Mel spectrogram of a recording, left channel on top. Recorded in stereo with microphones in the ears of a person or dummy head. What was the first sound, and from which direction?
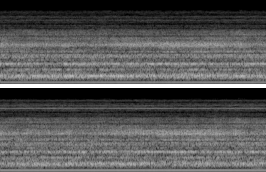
A machine running, 50° right (ahead or behind).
